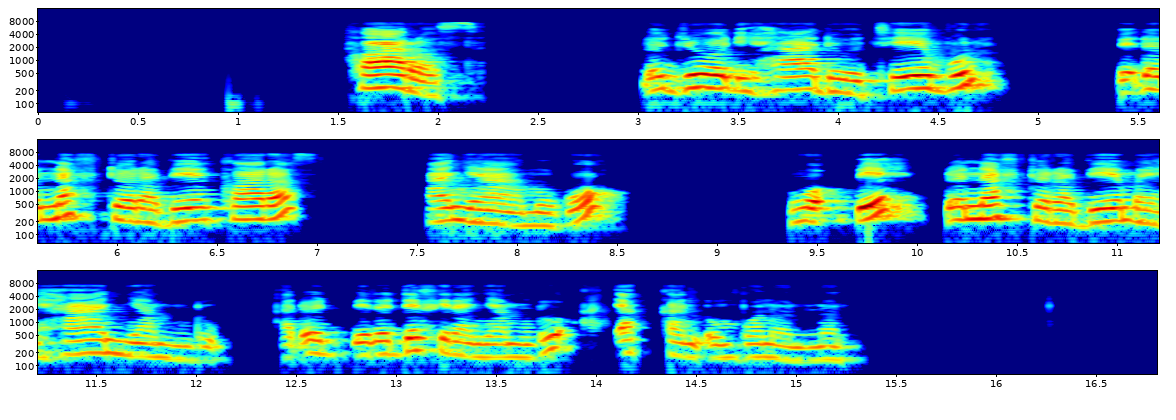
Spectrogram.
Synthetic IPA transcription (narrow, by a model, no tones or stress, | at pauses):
kaɾɔs | ɗɔd͡ʒoːɗiɦaːdɔtʰeːbuɾ | ɓɛɗɔnaftɔɾabɛkaɾɔs | haɲaːmuɡɔ | wɔɓːɛɗɔnaftɔɾabɛːmajɦaɲamdu | ʔa̰ɔɓɛɗɔdefiɾaɲamduʔa̰ʔakːanɗumbɔnɔnːɔn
